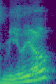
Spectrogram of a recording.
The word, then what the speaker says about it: Melio: melio or emilio so i tend to say melio but i think officially it is melio either way works i might even say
